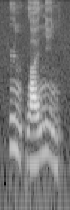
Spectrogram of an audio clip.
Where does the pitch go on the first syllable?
falling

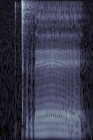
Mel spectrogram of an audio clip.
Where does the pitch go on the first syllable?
falling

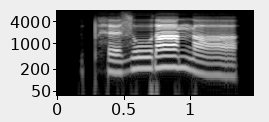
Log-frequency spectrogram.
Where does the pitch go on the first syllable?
low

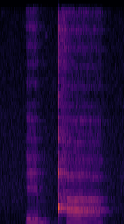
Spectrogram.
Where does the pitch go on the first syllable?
high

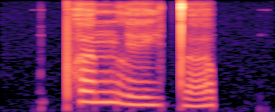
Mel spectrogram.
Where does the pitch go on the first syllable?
high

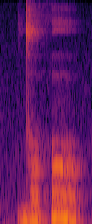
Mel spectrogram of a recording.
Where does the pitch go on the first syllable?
high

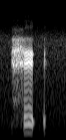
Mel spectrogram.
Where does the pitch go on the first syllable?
falling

